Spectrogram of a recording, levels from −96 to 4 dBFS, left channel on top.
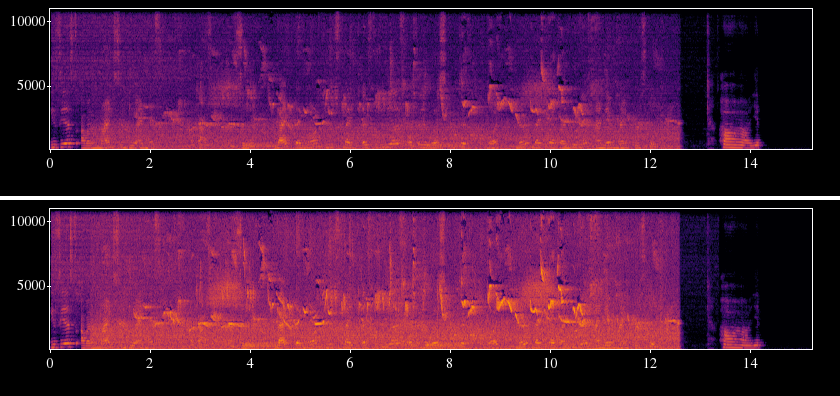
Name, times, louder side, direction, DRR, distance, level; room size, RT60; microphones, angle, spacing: voice 1, 0.0-4.2 4.5-12.2, right 3 dB, 55° right, 1.0 m, -36 dB
sound 1, 0.8-12.6, right 11 dB, 85° right, 0.4 m, -29 dB
voice 2, 13.1-14.2, left 3 dB, 75° left, 1.9 m, -38 dB
3.7 x 2.6 x 2.6 m
head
